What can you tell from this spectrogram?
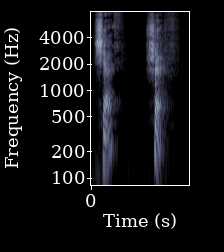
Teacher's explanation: you can take the rounded tongue position of the English's sh and flatten it out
